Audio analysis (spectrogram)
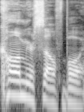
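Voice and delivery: stern, severe voice, echoing. A figure in the woods tells Robert to calm down; stern voice. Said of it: "he's got a pretty stern voice now".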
